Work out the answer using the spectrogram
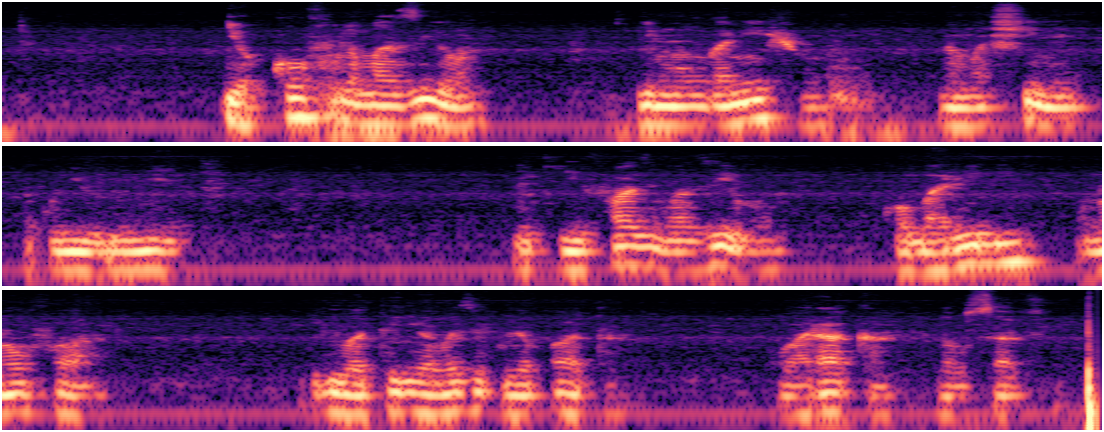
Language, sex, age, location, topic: Swahili, male, 18-24, Dar es Salaam, finance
